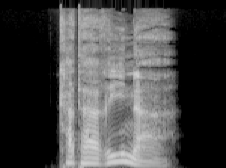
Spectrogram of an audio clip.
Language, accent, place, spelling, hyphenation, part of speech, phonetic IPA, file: German, Germany, Berlin, Katharina, Ka‧tha‧ri‧na, proper noun, [kataˈʁiːna], De-Katharina2.ogg
- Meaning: a female given name, equivalent to English Catherine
